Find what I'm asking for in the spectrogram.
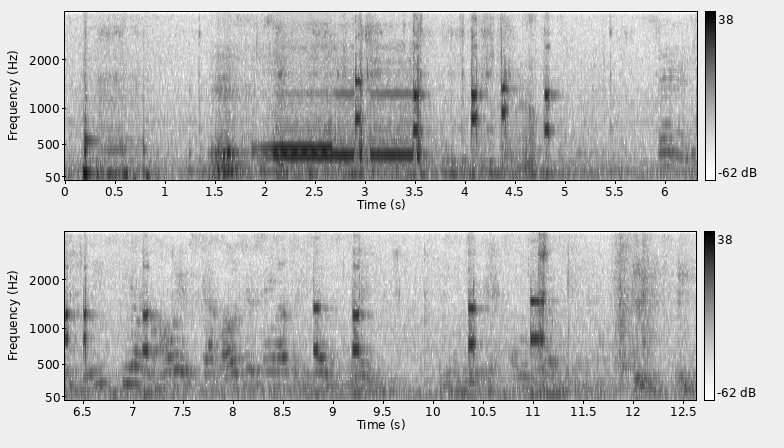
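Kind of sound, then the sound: signal or alarm, telephone keypad dialing tones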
